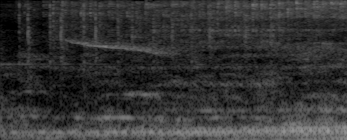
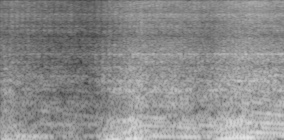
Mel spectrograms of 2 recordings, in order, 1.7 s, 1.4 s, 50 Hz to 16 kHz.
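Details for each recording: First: Hero Splendor BS6 new model engine stopped, rocker rocked by hand with the mic close: sharp metallic clicks about four a second from excess tappet play, the cause of the kat-kat noise before valve clearance setting. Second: Hero Splendor BS6 new model after tappet (valve clearance) setting, 0.10 mm intake and exhaust, to cure heavy ticking: short clean rev blip with smooth rise and no tappet clatter; engine sounds like new.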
